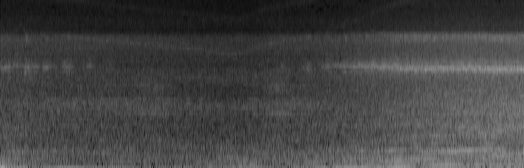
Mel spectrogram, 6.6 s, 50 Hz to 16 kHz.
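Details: 2012 BMW 135i N55 revving past 2,000 rpm: a high, thin squeal builds and climbs with revs over the engine rumble, audible from the driver's seat; source in the engine bay not yet found.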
